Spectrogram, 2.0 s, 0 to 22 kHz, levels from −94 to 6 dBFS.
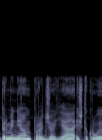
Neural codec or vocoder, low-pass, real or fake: none; 9.9 kHz; real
